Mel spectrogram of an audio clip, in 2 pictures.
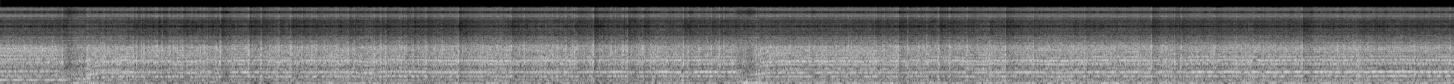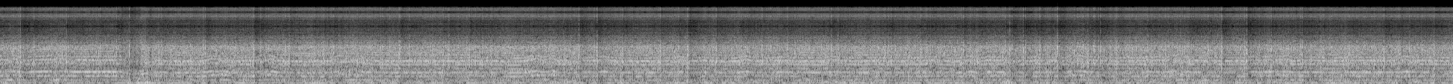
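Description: Offshore racing powerboat's engines running flat out at speed, a steady high engine drone over a loud hiss of wind and spray. The engine pitch dips and recovers briefly under a second in, and wavers again a few times later.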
